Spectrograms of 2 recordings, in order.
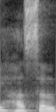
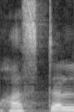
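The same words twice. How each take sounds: First: "हसल" with a silent T; correct pronunciation. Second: "हस्टल" with the T sounded; mispronounced "हस्टल", T not silent; wrong pronunciation. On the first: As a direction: leave the T out of "हसल". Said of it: "T इसमें silent है". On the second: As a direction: put a hard T after S in "हस्टल". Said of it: "हस्टल नहीं पढ़ूंगी". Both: Shown as a demonstration.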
